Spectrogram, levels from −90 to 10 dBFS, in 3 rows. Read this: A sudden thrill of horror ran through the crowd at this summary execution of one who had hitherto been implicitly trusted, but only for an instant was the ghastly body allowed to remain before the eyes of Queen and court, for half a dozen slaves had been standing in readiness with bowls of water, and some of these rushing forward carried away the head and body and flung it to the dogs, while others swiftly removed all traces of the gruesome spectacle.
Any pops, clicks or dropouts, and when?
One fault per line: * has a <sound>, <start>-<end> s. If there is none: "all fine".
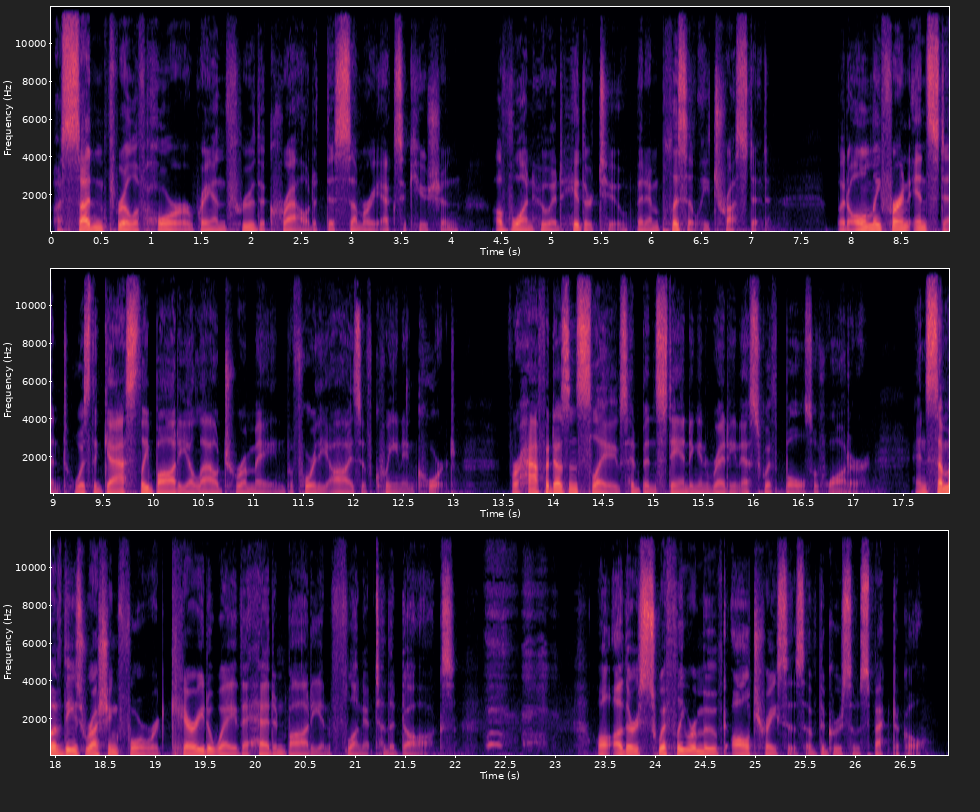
* has a breath, 22.3-23.1 s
